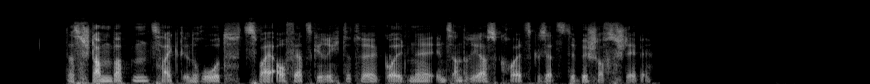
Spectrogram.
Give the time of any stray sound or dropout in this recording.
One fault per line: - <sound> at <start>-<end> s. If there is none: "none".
none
